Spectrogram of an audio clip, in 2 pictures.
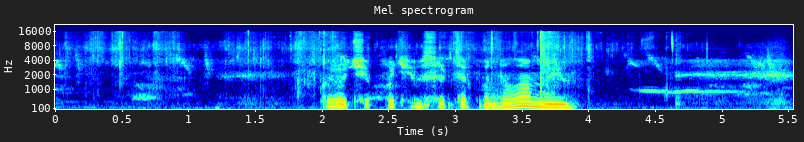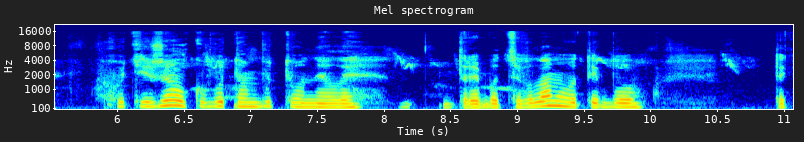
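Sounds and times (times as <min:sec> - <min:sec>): leaves rustling: 0:00.0 - 0:05.5
stems snapping clicks: 0:02.6 - 0:04.7.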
